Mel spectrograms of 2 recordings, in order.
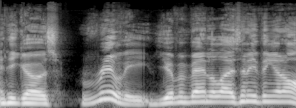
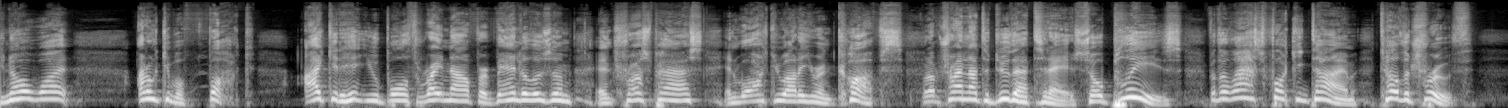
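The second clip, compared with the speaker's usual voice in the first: high, snapping, angry outburst, losing patience; 8 semitones higher than usual. Retelling how a cop finally lost patience: imitating a cop snapping angrily. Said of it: "this cop just, like, snaps".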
